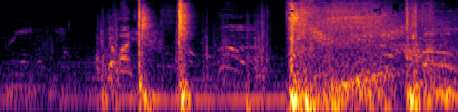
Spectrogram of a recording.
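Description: Heavy punches and kicks thud in a brawl.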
